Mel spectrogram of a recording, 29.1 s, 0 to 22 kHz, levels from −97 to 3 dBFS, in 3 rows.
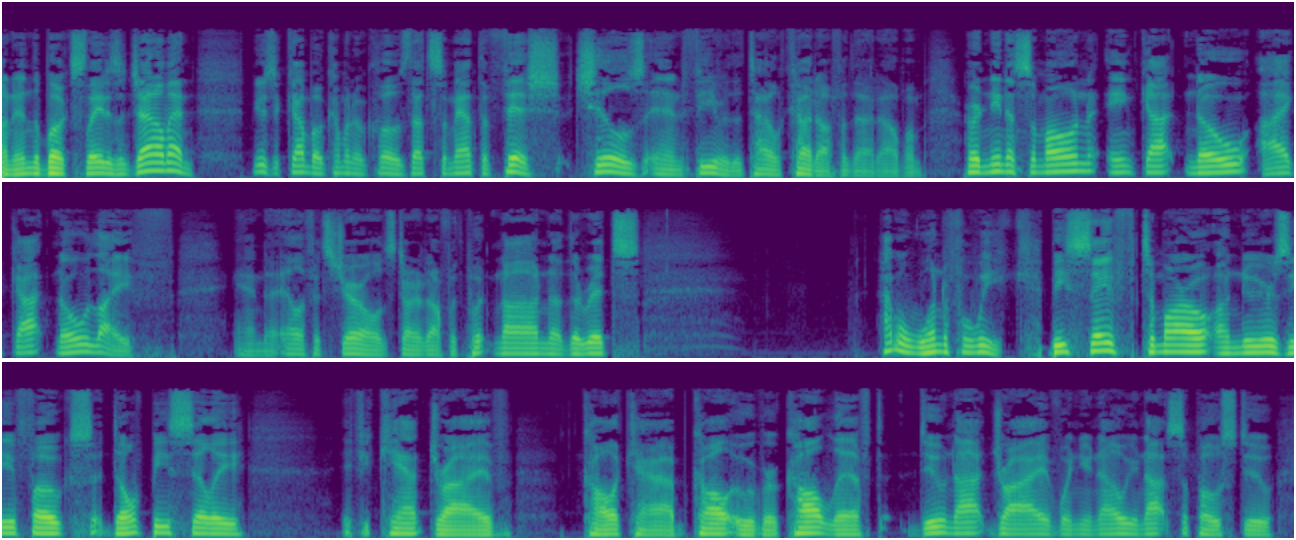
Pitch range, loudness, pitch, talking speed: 105-140 Hz, -22 LUFS, 120 Hz, 165 wpm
